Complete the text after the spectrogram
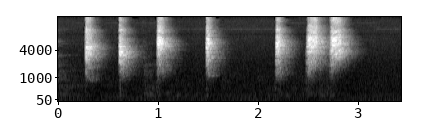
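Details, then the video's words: Budgerigar alone in its cage, chirping: seven sharp, loud, slightly raspy high chirps at irregular spacing of roughly a third to half a second, the last two nearly joined. "МИЛЫЙ И ЗАБАВНЫЙ ПОПУГАЙ ПОЕТ И ЧИРИКАЕТ/ОДИН В КЛЕТКЕ"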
